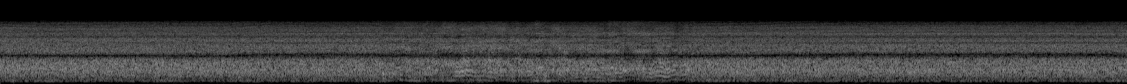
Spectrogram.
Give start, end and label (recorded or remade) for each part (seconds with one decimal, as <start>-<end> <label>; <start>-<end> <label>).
0.0-3.8 recorded; 3.8-6.9 remade; 6.9-11.3 recorded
